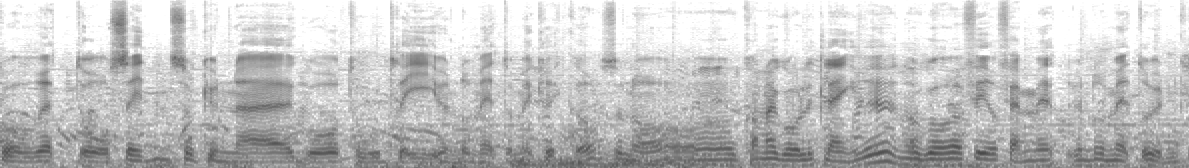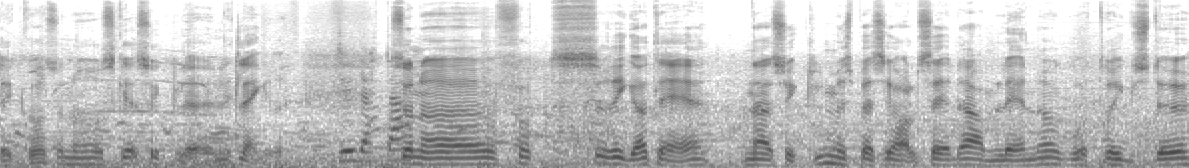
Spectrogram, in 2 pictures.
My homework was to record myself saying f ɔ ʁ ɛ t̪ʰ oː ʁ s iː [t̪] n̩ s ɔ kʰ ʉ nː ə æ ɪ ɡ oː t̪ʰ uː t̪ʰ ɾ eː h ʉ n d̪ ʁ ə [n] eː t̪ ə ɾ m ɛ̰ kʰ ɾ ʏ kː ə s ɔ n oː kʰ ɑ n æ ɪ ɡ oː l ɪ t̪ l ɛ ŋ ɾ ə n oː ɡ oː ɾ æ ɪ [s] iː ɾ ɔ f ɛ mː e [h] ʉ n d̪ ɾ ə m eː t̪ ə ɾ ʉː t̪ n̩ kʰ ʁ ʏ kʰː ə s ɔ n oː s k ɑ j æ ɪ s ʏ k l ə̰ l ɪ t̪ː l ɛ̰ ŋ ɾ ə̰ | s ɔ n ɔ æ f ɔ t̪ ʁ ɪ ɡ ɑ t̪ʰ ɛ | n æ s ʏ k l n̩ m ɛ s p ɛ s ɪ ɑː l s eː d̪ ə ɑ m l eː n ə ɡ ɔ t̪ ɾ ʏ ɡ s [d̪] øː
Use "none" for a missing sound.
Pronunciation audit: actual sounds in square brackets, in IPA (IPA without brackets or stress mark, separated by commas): d̪, m, f, h, t̪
